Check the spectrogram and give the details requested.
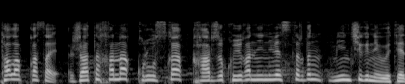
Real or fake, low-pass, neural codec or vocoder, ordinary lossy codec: fake; none; codec, 16 kHz, 16 kbps, FreqCodec, larger model; none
